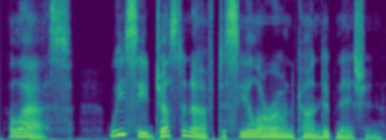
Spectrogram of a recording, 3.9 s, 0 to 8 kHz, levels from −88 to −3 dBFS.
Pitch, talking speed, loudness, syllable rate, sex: 180 Hz, 155 wpm, -17 LUFS, 4.5 syllables/s, female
